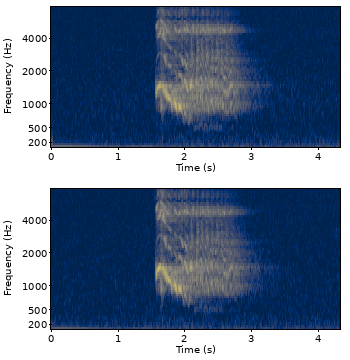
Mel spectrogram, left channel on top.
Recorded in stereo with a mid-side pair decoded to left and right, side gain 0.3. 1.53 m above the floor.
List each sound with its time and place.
1.6 s laughter: 40° right, 0.8 m; by 2.8 s 45° left, 1.8 m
